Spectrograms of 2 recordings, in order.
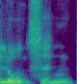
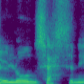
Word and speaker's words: Launceston: I've actually been to Launceston, and I have said that right to our Cornwall listeners. We would be used to Launceston, but no, Launceston it said.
